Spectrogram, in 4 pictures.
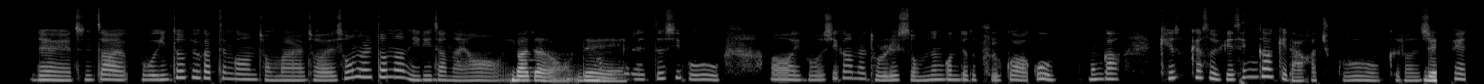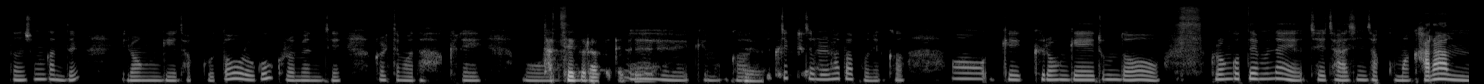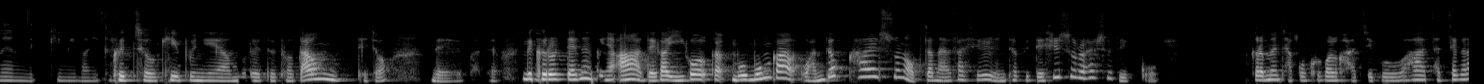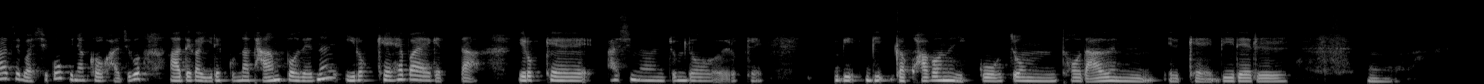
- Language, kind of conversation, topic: Korean, advice, 자꾸 스스로를 깎아내리는 생각이 습관처럼 떠오를 때 어떻게 해야 하나요?
- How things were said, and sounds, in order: other background noise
